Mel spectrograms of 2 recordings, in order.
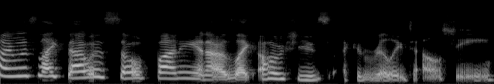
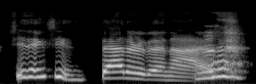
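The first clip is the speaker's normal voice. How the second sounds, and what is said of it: Drunk-sounding imitation of another person. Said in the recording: “In a very drunk that voice. Good. a really good impersonation.”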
